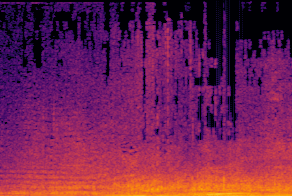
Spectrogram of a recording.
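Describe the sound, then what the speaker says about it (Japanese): Race car engine note rising steadily as the car powers out of a corner, a loud, continuous rasping drone climbing in pitch across the whole stretch with some tyre noise underneath. "アクセル入れて立ち上がっていいよ。"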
